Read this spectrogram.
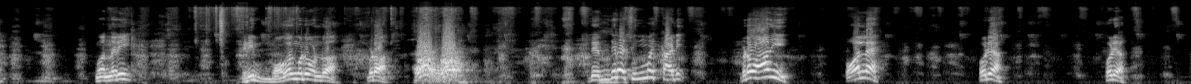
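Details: A dog barks in a run of short, arched harmonic bursts spaced about a second apart, some closer together, with human voices talking in the gaps between barks.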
